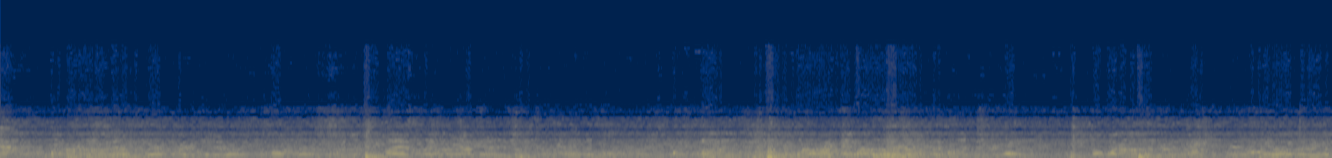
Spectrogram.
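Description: A crowd of people chatter in a busy, echoing room.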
